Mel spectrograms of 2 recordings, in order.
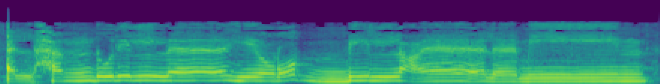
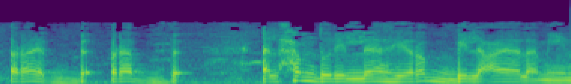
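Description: First: Slow, higher chant with a full, dark "ro" in "رب"; heavy ra. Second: "رب" as a light, fronted "rebb"; thin ra. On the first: Reciter models for learners, ra at full heaviness. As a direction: recite "رب" with a thick back-coloured r. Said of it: "بتفخيم الراء". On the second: Teacher imitates a mistake for learners, ra left light. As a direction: flatten the r and a of "رب" without any heaviness. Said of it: "عدم تفخيم الراء من كلمة رب". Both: Shown as a demonstration.

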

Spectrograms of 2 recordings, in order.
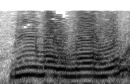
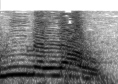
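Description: First: "ميم الله" joined as "mima-lloh", thick lam; heavy lam. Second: "ميم الله" joined with thin "llaahu"; wrongly light lam. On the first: Teacher models the joined reading, heavy lam in "الله". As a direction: slowly link "ميم" to a dark, rounded "الله". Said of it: "حتى نفخم ال". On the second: Teacher shows what not to say, thin "الله". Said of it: "لا نقول ميم الله". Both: Shown as a demonstration.

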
